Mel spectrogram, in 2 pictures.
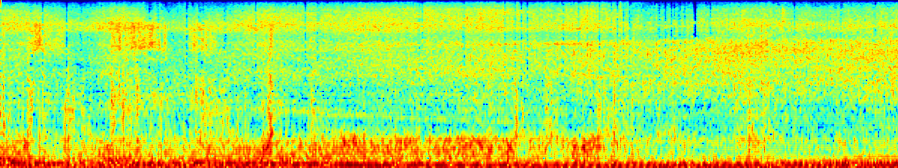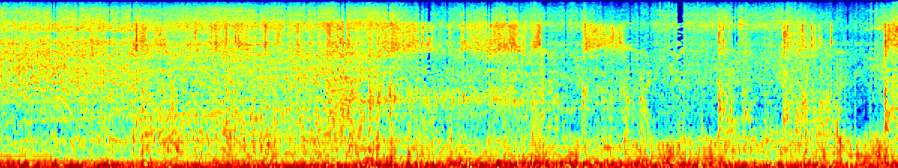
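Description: Motorcycle engine running at riding speed, with wind rushing over the microphone. The engine note rises slightly about halfway through.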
